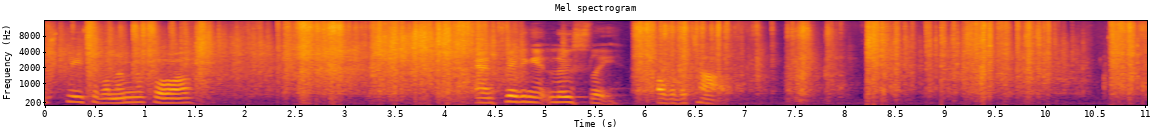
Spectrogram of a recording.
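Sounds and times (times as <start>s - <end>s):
aluminum foil crinkling: 0.0s - 5.3s, 5.9s - 11.0s.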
